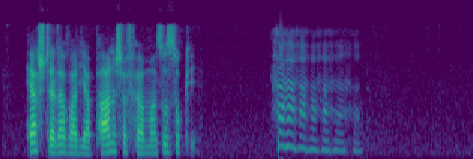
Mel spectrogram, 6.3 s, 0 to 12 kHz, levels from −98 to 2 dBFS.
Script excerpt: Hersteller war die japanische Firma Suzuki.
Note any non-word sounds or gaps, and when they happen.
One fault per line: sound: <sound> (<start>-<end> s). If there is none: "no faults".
sound: laugh (3.6-4.9 s)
